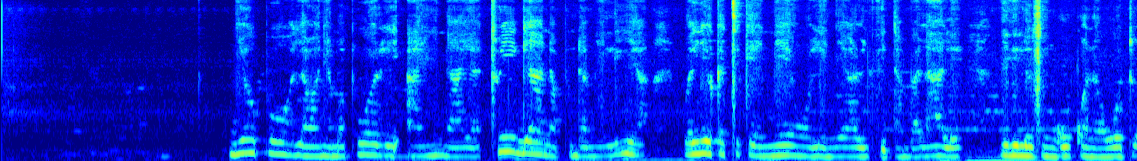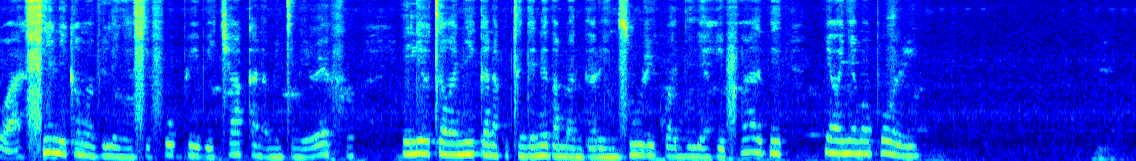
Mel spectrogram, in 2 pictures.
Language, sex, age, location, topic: Swahili, female, 25-35, Dar es Salaam, agriculture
